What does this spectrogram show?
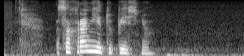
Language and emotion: Russian, neutral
